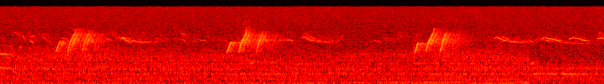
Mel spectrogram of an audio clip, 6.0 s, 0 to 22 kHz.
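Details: Gambel's quail hen gathering her chicks in Gold Canyon, Arizona, on 20 May 2011: three bursts of sharp, clustered notes, each trailed by softer whistled notes, recurring roughly every two seconds over a steady background hiss.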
